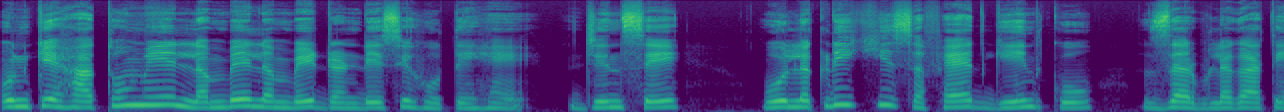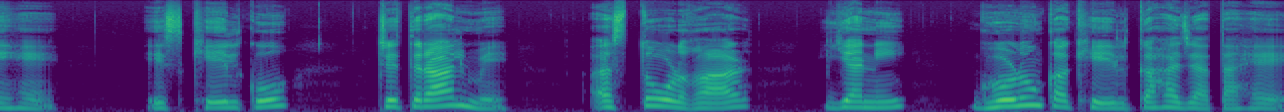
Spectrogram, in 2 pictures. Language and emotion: Urdu, neutral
